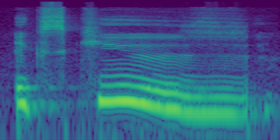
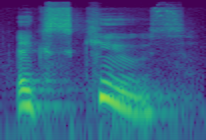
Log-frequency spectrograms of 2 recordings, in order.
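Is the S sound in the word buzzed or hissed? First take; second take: buzzed; hissed. First: The S is a soft buzzing sound. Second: The S is a strong hissing sound. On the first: It is the verb, to forgive. "that S is softer, like a buzz" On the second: It is the noun, a reason given. "is pronounced with a strong S"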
